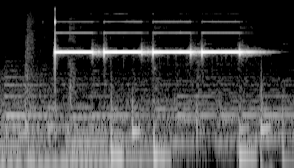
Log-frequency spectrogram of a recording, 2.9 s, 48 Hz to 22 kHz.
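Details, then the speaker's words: Pentatech CO50 carbon monoxide alarm, wall-mounted, test button pressed: loud piercing high beep about two seconds in a quiet room; detector working normally. "wir testen einmal die Funktion durch Drücken der Testtaste es wird gleich recht laut werden und die LED wird in allen drei anzeigeformen linken rot gelb und grün"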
